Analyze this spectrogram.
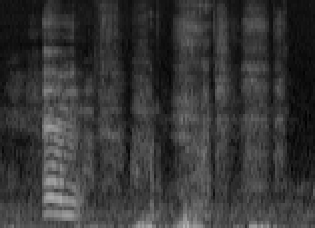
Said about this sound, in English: We're breathing way too much right now. I was trying to do that on purpose, but I knew it was going to come out as a laugh, so I had to stop.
